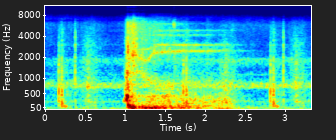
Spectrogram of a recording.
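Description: A bright chime rings out as coins are collected.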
